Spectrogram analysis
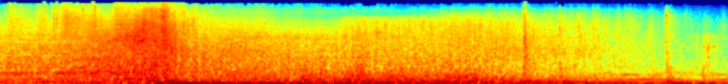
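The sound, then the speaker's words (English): A huge, deep boom hits near the start as the giant Cabra Khan topples forward and hits the ground, crushing a fire and shaking the earth, followed by a long rumbling crash and debris-like crackle that slowly fades across several seconds. “Cabra Khan hit the ground with a massive booming thud, crushing the fire and just barely missing Hunapu and Shibalanke.”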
